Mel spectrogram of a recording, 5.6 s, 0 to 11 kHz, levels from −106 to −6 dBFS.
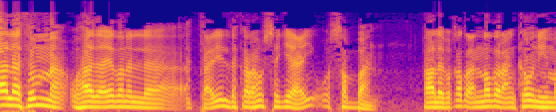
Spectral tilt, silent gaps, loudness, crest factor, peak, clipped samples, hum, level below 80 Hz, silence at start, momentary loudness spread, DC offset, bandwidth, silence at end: -8 dB/octave; none; -12 LUFS; 10 dB; 0 dBFS; 0.3%; none; -40 dBFS; 0 s; 10 LU; under 0.1%; 7.8 kHz; 0 s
